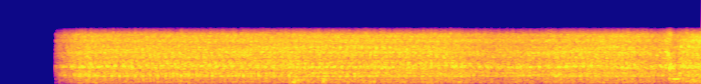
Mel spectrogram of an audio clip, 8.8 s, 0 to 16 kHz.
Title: 04 Cavalier 2.2 Ecotec timing chain rattle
